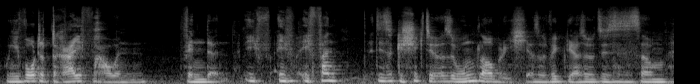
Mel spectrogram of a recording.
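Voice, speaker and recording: Ein Mann aus Taiwan, Muttersprache Mandarin, mit taiwanischem Akzent, spricht im Interview in einem kleinen Restaurant zögernd, mit vielen Füllwörtern und Neuansätzen. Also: male voice, medium pitch, moderate pace, a little hiss or hum. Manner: hesitant, many fillers and restarts. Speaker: writer. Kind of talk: documentary interview. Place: small restaurant indoors.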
